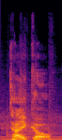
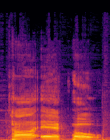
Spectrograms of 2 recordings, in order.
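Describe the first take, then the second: First: The name is said fast with vowels merged. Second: The name is said slowly with separate vowels.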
